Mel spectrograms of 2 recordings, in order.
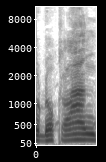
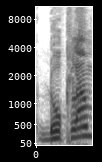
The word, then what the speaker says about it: Doklam: Right, तो इसके अलग अलग नाम है, चाइना में इसका एक अलग प्रोनाउंसिएशन है। राइट, इसको डोकलांग कहते हैं, हमारे यहां पर हम इसको डोकलाम कहते हैं। तो डोकलाम वाला जो टॉपिक है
